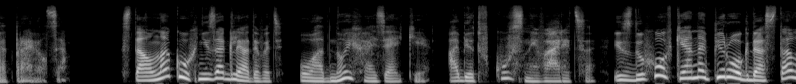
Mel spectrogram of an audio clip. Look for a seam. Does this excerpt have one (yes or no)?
yes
